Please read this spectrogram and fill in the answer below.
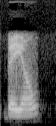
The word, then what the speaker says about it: Bayonne: You're in Bayonne, is that how you say it? – Yes, Bayonne, yep.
